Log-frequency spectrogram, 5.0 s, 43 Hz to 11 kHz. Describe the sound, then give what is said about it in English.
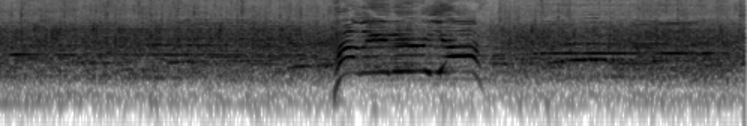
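A church audience at a Sunday service on January 8th claps to the Lord steadily in a dense, continuous wash of applause, while one voice rises above it with a loud, sustained shout of praise to the Lord for about a second before fading back into the clapping. “And if you believe the Lord's going to help us, I want you to clap your hands to the Lord and give the Lord a shout of praise here in this house.”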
